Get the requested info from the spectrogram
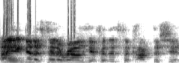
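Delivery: very loud, shrill, rushed goblin-like scream. Voicing a goblin boss in a fight: goblin boss screaming. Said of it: "the goblin boss screams".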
